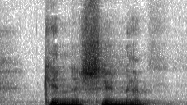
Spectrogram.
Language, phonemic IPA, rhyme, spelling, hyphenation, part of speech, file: Dutch, /ˌkɪ.nəˈsɪ.nə/, -ɪnə, kinnesinne, kin‧ne‧sin‧ne, noun, Nl-kinnesinne.ogg
- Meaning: hatred, envy, intense jealousy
